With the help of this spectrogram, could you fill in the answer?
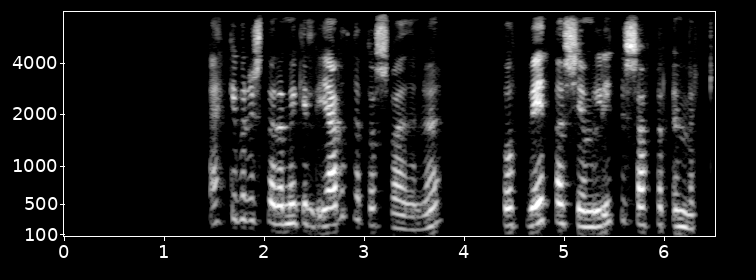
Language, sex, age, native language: Icelandic, female, 50-59, Icelandic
